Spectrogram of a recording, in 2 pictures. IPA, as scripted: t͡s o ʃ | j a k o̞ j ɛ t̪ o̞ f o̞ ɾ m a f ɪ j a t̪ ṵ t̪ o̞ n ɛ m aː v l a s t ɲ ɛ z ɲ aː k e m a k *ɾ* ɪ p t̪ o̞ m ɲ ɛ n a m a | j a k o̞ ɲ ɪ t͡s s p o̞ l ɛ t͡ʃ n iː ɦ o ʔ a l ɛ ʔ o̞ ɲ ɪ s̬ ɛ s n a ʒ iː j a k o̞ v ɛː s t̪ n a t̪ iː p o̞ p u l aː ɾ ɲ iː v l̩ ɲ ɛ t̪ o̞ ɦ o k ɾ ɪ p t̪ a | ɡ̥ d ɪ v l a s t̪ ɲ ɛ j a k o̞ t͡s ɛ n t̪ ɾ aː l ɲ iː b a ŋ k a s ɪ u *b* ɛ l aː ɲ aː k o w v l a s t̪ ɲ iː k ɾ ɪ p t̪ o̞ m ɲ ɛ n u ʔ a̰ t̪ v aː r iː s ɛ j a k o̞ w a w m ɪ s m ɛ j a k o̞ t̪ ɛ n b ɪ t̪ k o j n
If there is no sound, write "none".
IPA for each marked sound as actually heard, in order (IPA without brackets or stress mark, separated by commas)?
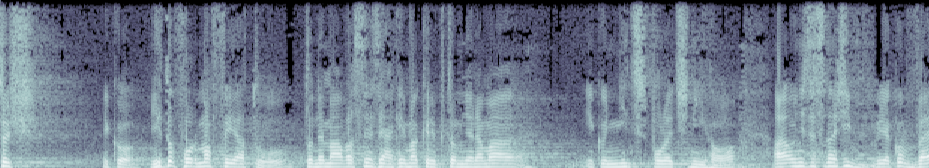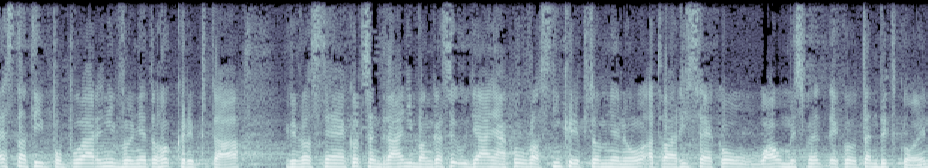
ɾ, ɟ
